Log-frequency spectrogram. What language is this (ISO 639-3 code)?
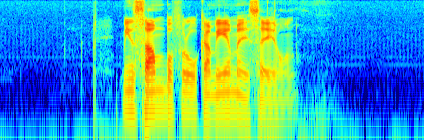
swe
